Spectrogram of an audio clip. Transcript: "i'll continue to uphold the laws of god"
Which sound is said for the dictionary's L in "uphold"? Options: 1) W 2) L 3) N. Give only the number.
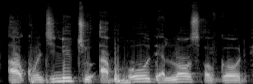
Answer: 2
